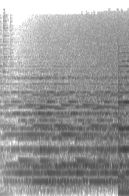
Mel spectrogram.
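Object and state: Nothing is struck.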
